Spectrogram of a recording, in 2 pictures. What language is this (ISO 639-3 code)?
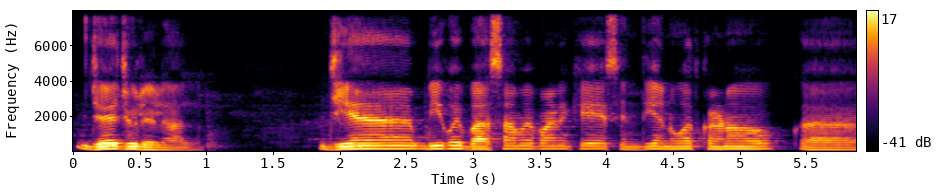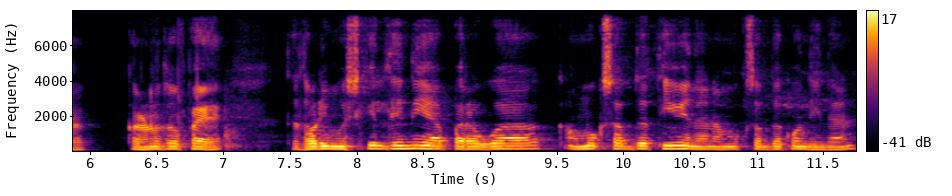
snd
